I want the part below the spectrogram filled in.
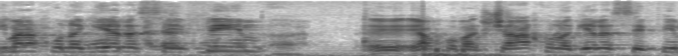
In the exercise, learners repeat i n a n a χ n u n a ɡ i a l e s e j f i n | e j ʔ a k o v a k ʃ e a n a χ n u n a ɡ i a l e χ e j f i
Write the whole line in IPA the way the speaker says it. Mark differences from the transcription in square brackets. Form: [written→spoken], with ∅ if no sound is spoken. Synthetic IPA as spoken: i [n→m] a n a χ n u n a ɡ i a l e s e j f i [n→m] | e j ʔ a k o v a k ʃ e a n a χ n u n a ɡ i a l e [χ→s] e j f i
